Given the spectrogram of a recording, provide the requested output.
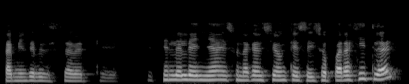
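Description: A singer from a Mexican Spanish background speaks fairly quickly in a mid-range voice on a video call interview from home. The webcam recording is muffled. She's lively, tosses in tag questions, laughs mid-sentence, and coughs slightly from a sore throat.

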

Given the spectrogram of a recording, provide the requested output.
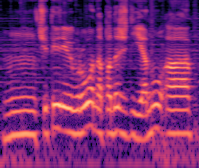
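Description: Male gaming streamer, slightly high voice, slangy thinking-aloud commentary, music behind. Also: fairly even intonation, moderate pace. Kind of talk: casual gameplay commentary. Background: game music.

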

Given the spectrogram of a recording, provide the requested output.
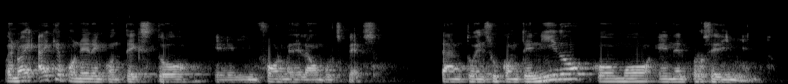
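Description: A man giving measured, official answers in an interview, often pausing with hesitations. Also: medium pitch, animated, mellow. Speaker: interviewee, human rights commission president. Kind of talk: formal remote interview answers. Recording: roomy, dull remote line.

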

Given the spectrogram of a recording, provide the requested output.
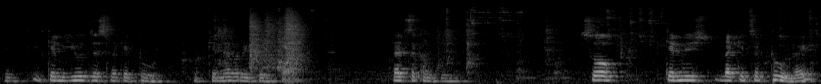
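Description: Here a young man wraps up a small devotional gathering, a satsang, in a shrine room at home, talking into a stand mic as a far-off camera records. His voice is soft and low, his pace moderate with long pauses, and he explains earnestly, often adding "right?" The room echoes and background noise is clearly audible.

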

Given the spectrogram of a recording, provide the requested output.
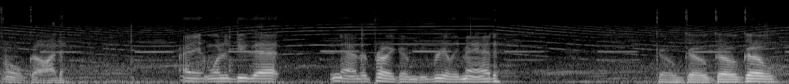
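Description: Guy narrating his driving game, nervous, keeps begging the car on, talks slow, mid pitch. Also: background noise. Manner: anxious, pleading, keeps urging the car on. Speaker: gaming video creator. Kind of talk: live gameplay commentary.

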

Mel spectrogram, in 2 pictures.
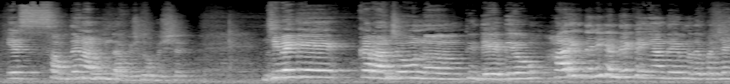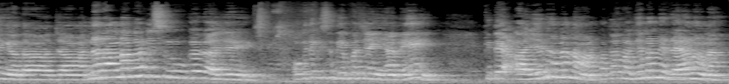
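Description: A woman acting in a family skit as a hurt sister, then earnestly advising viewers. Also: high voice. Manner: pleading, then earnest advice. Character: hurt married sister visiting her brother's home. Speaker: channel host and actor. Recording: echoey room from far off, faint noise.

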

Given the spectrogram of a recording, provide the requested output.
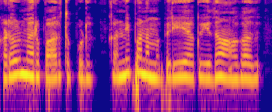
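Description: A man's voice: high voice, little pitch movement, quick pace, darkish tone, no echo. A man voicing a young man in a cartoon drama who earnestly pleads with and comforts the family. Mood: comforting.

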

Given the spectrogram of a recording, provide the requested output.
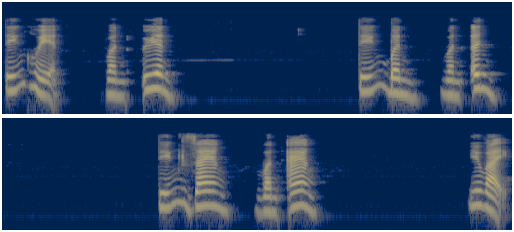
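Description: A Vietnamese woman, a primary school teacher, explaining a spelling lesson slowly and carefully, syllable by syllable. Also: medium pitch, slightly rough, lo-fi sound. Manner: slow, careful dictation-style explanation. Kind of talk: recorded online spelling lesson.

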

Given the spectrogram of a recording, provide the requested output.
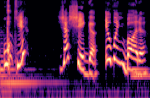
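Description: A sweet, modest cartoon girl with a Brazilian accent. She speaks high and earnestly, with animated pitch and faint music behind. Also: slow pace, full character voice. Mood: indignant. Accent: Brazilian Portuguese. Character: sweet, modest girl who stands up for herself.

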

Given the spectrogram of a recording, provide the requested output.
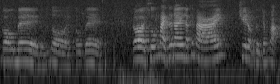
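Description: A woman teaching an English lesson to her students, walking them through answers and firing quick questions to check they follow. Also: on the high side, a bit bright. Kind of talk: classroom lesson explaining answers. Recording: roomy echo, faint noise.

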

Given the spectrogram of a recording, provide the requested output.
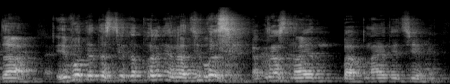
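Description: Captured from afar in an echoey room, a man with a fairly high, animated voice reads his poetry at a moderate pace. He recites in a rhythmic cadence and chats casually between poems, sharing anecdotes.

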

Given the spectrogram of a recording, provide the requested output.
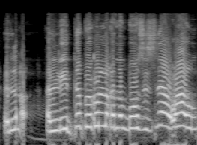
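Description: A woman co-hosting a playful game role-play, excitable and giggly. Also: extremely high pitch, a little fast. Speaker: co-host and player.

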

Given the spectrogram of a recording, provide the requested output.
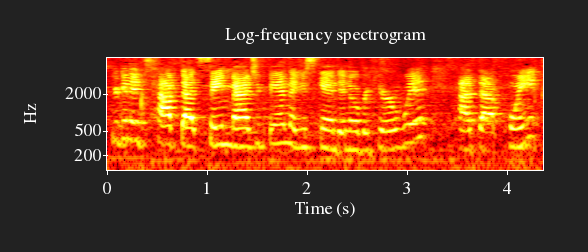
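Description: A woman's voice: high-pitched, normal speed, recorded from a distance. A young woman working as a theme park attendant, giving guests a friendly briefing. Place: small themed booth. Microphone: handheld camera at some distance. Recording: echoey, off-mic, music behind.

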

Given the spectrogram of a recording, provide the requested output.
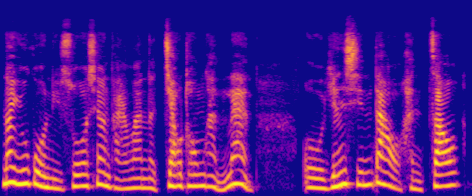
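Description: A woman's voice: a little high, animated, moderate pace. A woman from China, chatting casually in a storytelling vlog and retelling conversations. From mainland China. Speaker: vlogger.

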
